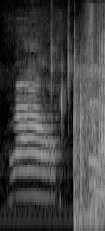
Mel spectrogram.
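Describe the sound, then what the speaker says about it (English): A single cat meows in Minecraft, a clear, tonal in-game mew lasting under a second, followed abruptly by a burst of louder, noisier sound. "I have some very obnoxious cats."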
